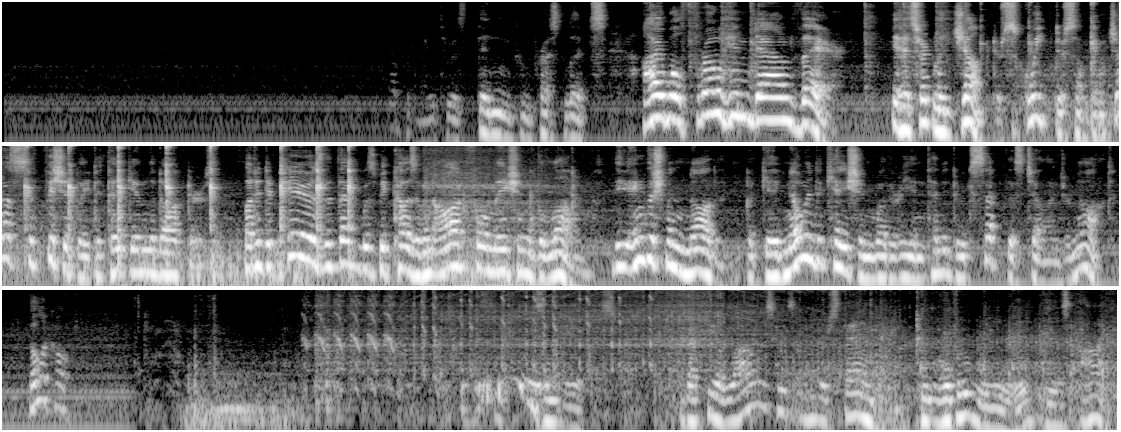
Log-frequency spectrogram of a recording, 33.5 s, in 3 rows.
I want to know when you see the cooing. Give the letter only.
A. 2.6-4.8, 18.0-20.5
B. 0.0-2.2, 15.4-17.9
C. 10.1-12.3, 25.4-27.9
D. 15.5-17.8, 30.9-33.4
C.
